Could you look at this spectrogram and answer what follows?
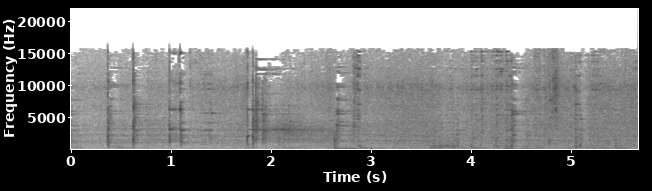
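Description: Light metallic taps and clinks of a chipping hammer on the flux-core welds' slag, about three a second, then rough scraping over the steel weld from about three and a half seconds in.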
